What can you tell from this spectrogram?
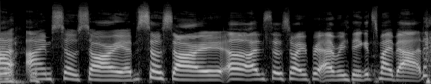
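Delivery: loud, hurried, gushing apology; over-apologetic Midwest nice. Shown as a demonstration. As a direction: pile on the sorries, Midwest style. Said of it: "Do you apologize a lot, too?".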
